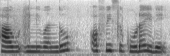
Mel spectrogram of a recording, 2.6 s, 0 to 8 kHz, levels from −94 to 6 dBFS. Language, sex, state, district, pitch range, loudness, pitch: Kannada, female, Karnataka, Bidar, 255-295 Hz, -19 LUFS, 265 Hz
